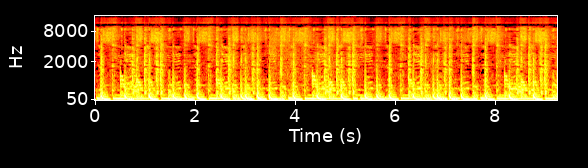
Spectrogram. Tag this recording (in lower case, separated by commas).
electronic music, disco, music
